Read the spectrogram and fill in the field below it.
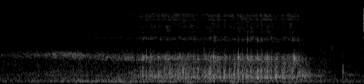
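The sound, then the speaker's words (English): A loud, drawn-out slurping sip of coffee: a rough, airy rush of sucking noise that swells for about two seconds and then cuts off, with no talking. “That's how we sip coffee around here.”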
